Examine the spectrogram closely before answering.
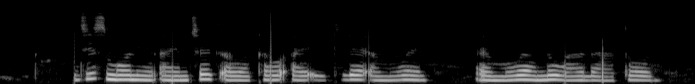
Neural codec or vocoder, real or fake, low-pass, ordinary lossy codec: vocoder, 24 kHz, 100 mel bands, Vocos; fake; none; none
